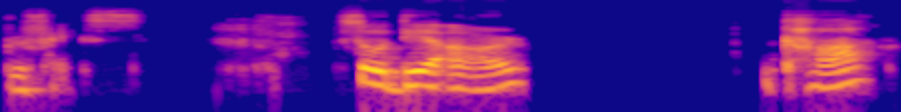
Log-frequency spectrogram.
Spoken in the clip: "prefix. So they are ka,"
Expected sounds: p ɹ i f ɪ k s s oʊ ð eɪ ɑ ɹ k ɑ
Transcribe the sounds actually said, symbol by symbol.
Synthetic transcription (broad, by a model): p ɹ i f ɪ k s s oʊ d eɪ ɑ ɹ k ɑ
